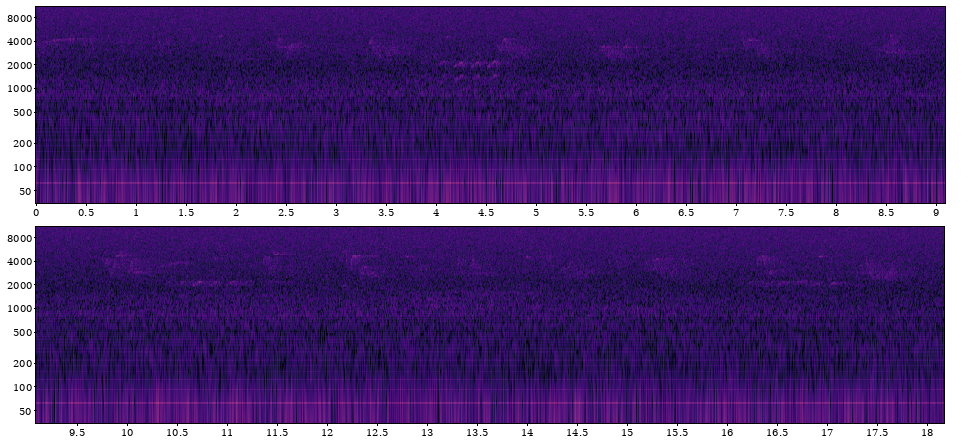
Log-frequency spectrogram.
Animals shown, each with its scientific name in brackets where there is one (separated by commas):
Red-eyed Vireo (Vireo olivaceus), Eastern Wood-Pewee (Contopus virens), White-breasted Nuthatch (Sitta carolinensis)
